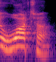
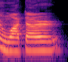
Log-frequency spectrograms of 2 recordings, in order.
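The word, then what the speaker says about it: water: ব্রিটিশে হচ্ছে ওয়াটার, ওয়াটার, লাস্টে আর উচ্চারণ হবে না। কিন্তু আমেরিকান ওয়াটার, ওয়াটার, ওয়াটার, আমরা আর উচ্চারণ করতেছি।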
